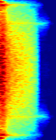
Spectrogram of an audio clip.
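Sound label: Snare hollow, Drumsynth Drums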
